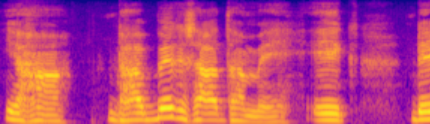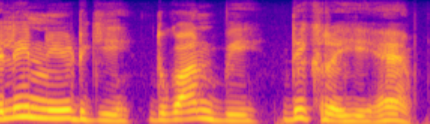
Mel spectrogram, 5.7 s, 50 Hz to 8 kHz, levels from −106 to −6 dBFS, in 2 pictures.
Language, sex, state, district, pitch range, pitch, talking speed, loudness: Hindi, male, Himachal Pradesh, Shimla, 140-180 Hz, 160 Hz, 145 wpm, -16 LUFS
